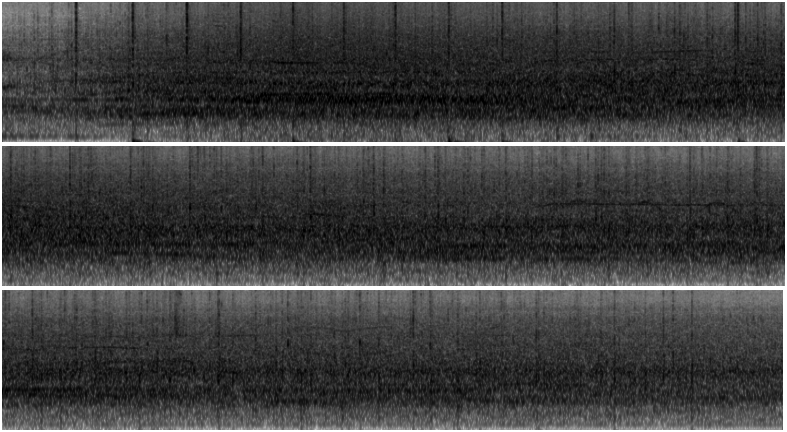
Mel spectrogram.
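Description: Loud, sustained applause from a commencement audience honoring the mothers present, with a dense, even roar of clapping and some cheering that runs unbroken for about twelve seconds.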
